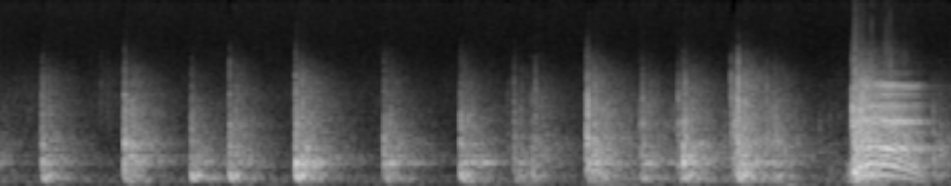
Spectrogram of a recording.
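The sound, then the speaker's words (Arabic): A chest being opened as a drama sound effect: many dull, evenly loud thuds in an uneven rhythm, then a louder final burst with a ringing, creaking tone. “والآن يا حسان. مولاي. افتح هذا الصندوق على بختك أيها الوزير.”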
